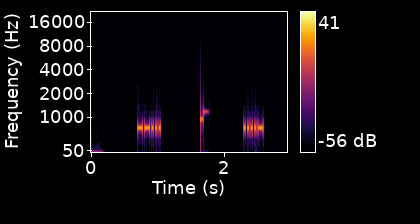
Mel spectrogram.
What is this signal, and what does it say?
Morse code, heard as a keyed tone, about 44 wpm, 700 Hz. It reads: 7 4
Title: Single Letter-Number - Rapid-Fire 45wpm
